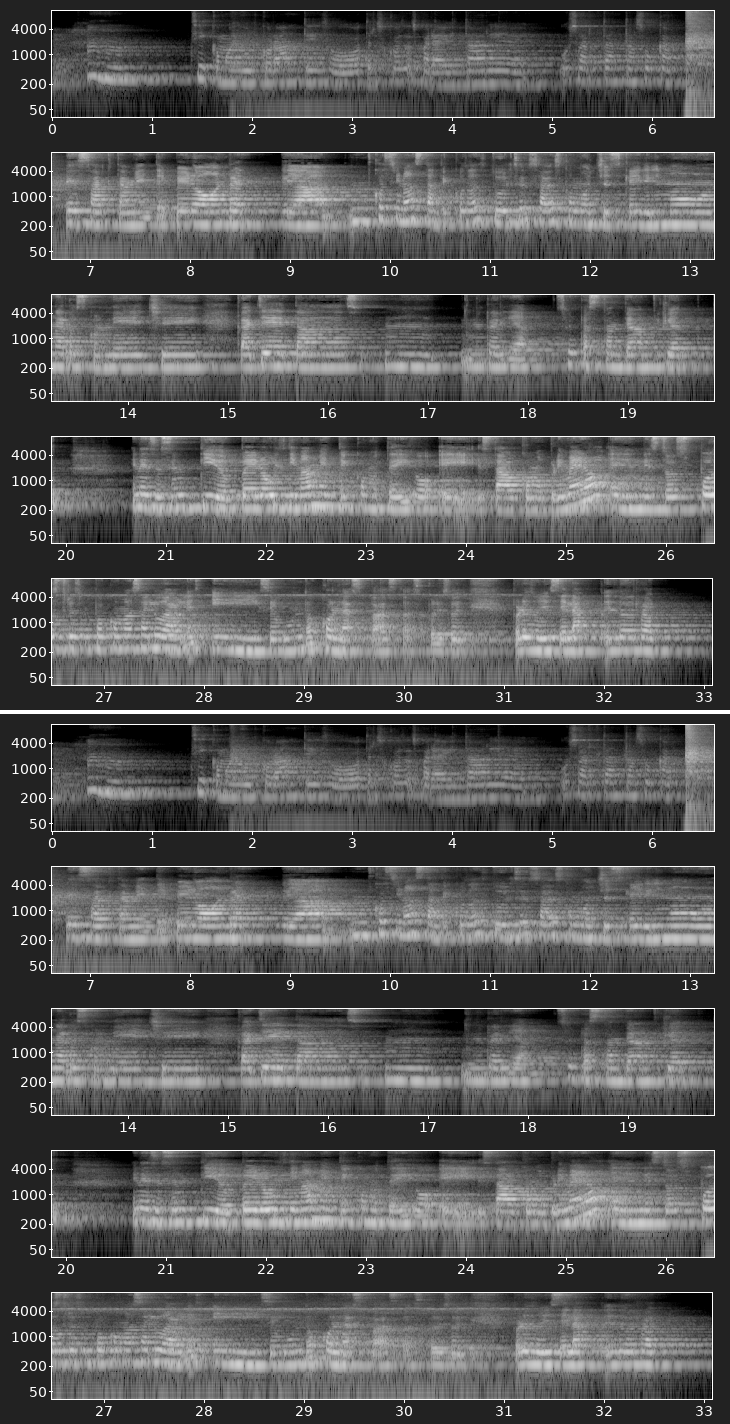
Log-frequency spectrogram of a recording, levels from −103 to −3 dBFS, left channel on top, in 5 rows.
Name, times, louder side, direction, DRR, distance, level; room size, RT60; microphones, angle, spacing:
voice 1, 0.3-0.8 1.4-4.8 5.1-6.2, left 1 dB, 5° left, 0 dB, 0.6 m, -44 dB
sound 1, 1.8-3.7 4.5-4.6 5.3-5.9 6.2-7.8, right 6 dB, 65° right, 0.7 m, -42 dB
voice 2, 6.8-8.6 8.9-16.3 16.6-17.1 17.3-18.0 18.3-32.5, left 3 dB, 55° left, 4 dB, 0.6 m, -30 dB
sound 2, 26.3-31.4, right 2 dB, 45° right, 1.2 m, -49 dB
15.5 x 6.6 x 2.8 m, 2.2 s
head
